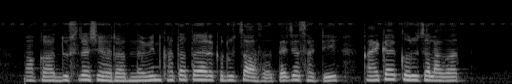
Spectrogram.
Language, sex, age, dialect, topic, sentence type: Marathi, male, 18-24, Southern Konkan, banking, question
